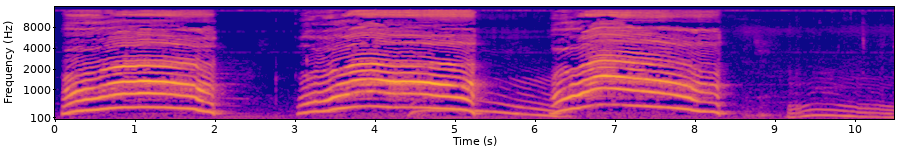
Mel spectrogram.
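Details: Belligerent cat trying to intimidate, giving loud wavering yowls of about two seconds each that rise and sag in pitch, followed by lower moaning growls between the three main cries.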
